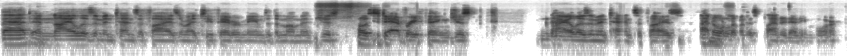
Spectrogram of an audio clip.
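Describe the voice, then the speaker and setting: A man's voice: on the low side, steady tone, quick pace, pushed and bright, rough recording. A man on a group video call, talking in a blunt, profane way. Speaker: call participant.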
